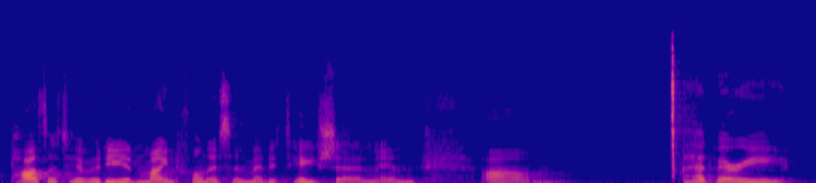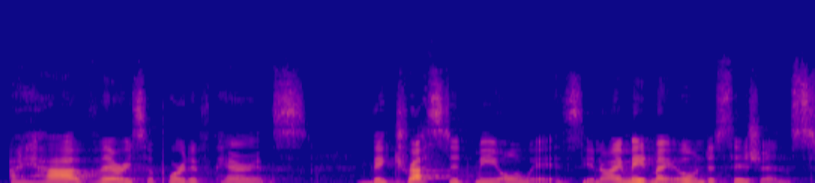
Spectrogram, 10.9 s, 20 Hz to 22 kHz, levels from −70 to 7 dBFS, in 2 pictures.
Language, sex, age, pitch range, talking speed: English, female, 20-39, 170-195 Hz, 145 wpm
